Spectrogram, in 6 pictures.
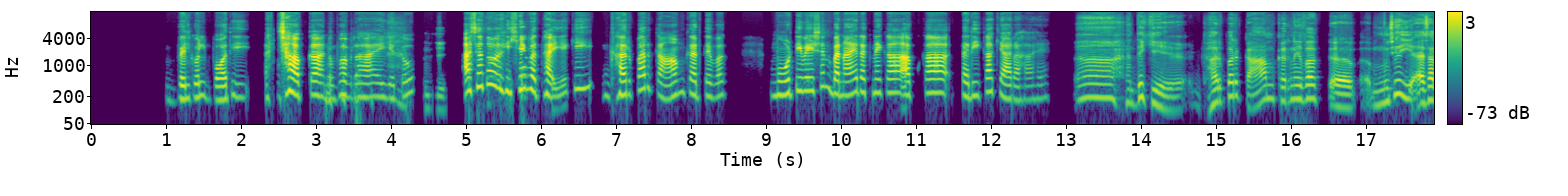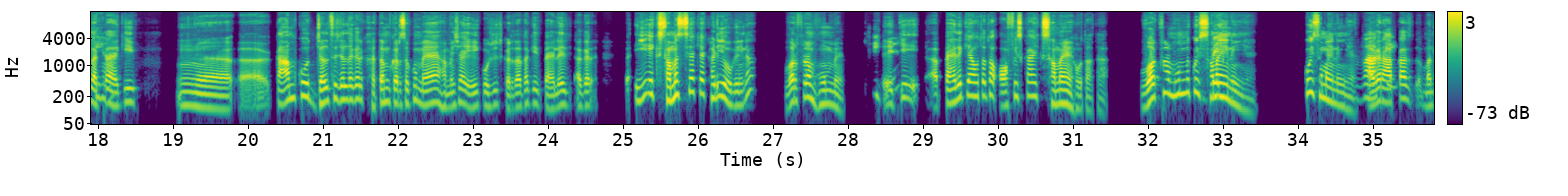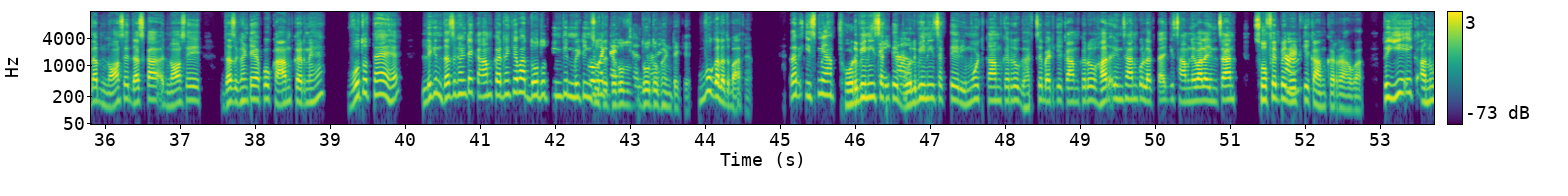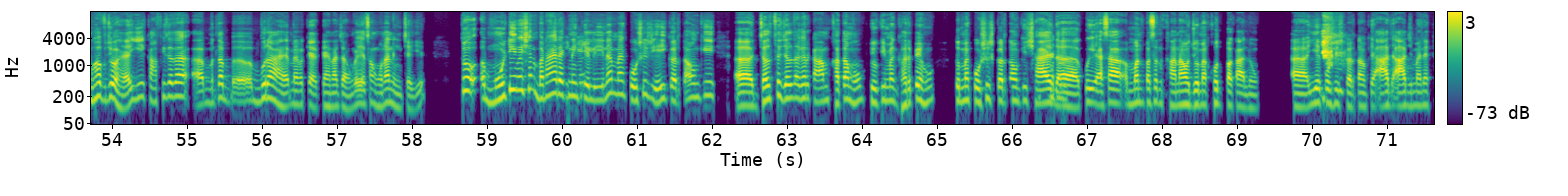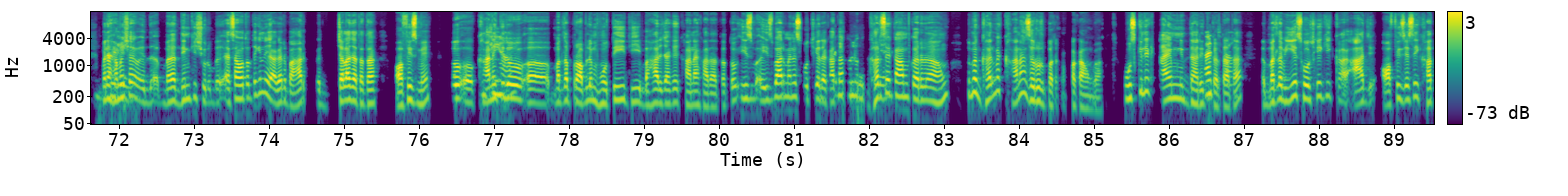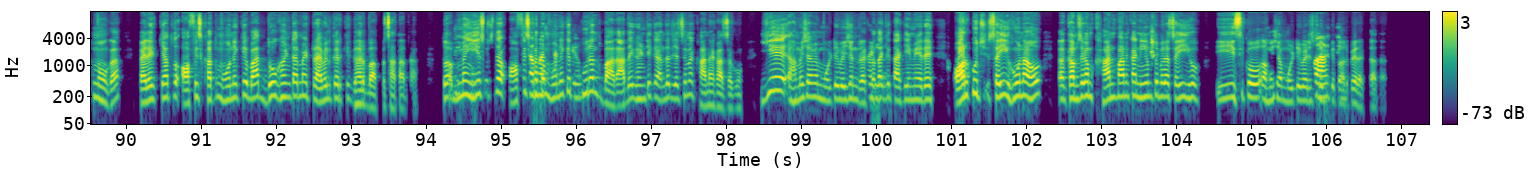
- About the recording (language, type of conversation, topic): Hindi, podcast, घर से काम करने का आपका अनुभव कैसा रहा है?
- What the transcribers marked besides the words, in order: chuckle; other background noise; laughing while speaking: "ये बताइए कि घर"; in English: "मोटिवेशन"; in English: "वर्क फ्रॉम होम"; in English: "ऑफ़िस"; in English: "वर्क फ्रॉम होम"; in English: "मीटिंग्स"; in English: "ओवरटाइम"; in English: "रिमोट"; in English: "मोटिवेशन"; chuckle; in English: "ऑफ़िस"; in English: "प्रॉब्लम"; in English: "टाइम"; in English: "ऑफ़िस"; in English: "ऑफ़िस"; in English: "ट्रैवल"; in English: "ऑफ़िस"; in English: "मोटिवेशन"; cough; in English: "मोटिवेशन"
